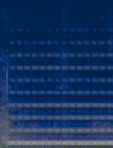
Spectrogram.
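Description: A steady, unbroken telephone dial tone hums at a constant pitch, clear, with no voices over it, starting abruptly after a brief click, as a phone call is being placed.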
